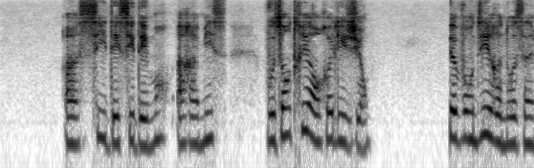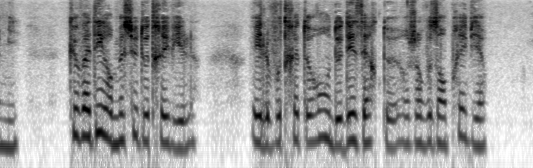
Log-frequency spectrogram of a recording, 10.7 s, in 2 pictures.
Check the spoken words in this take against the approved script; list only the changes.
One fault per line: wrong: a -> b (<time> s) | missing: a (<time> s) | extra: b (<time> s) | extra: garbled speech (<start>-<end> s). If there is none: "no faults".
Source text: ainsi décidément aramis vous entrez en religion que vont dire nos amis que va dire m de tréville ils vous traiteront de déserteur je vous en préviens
missing: que (3.7 s)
